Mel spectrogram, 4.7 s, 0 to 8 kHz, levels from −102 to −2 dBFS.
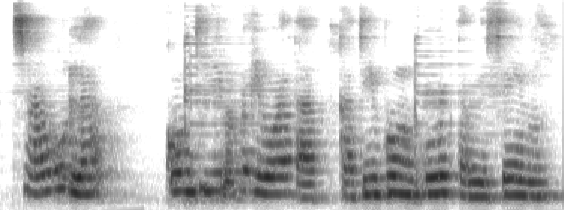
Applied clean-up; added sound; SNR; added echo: neural mask model DeepFilterNet 3.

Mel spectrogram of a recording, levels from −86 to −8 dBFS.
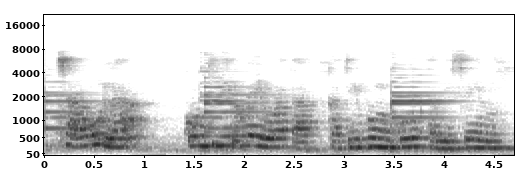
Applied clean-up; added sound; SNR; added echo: none; Thump, thud; 15 dB; reverberation time 0.6 s.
